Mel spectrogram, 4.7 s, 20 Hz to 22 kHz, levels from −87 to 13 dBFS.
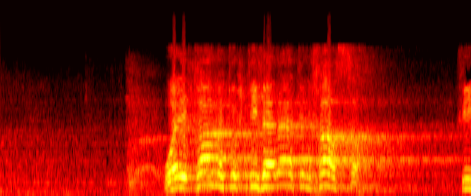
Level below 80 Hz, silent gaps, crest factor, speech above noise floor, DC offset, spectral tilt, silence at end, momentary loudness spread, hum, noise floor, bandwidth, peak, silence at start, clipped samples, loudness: -58 dBFS; none; 16 dB; 36 dB; under 0.1%; -5.5 dB/octave; 0 s; 16 LU; none; -48 dBFS; 8.8 kHz; 0 dBFS; 1.3 s; under 0.1%; -13 LUFS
